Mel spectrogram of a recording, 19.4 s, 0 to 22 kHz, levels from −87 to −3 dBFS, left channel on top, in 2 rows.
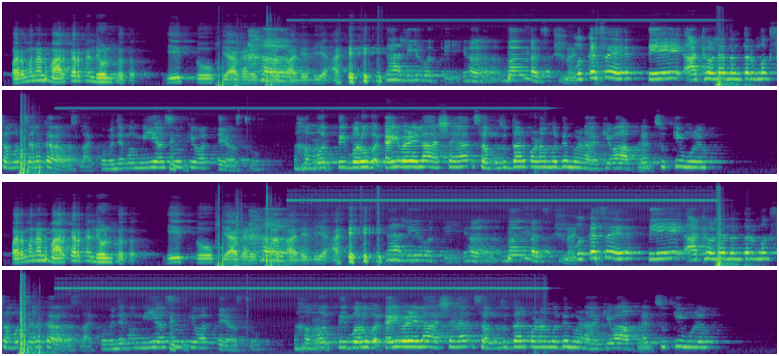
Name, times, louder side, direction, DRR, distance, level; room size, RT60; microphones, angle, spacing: voice 1, 0.1-1.7 2.0-4.8 6.5-6.6 7.0-7.2 11.8-11.9 13.4-13.8 17.6-17.8, equal, 5° right, 7 dB, 0.8 m, -22 dB
sound 1, 2.7-3.0 3.3-9.0 9.3-9.4 9.9-16.5, right 6 dB, 50° right, 1.4 m, -34 dB
voice 2, 3.0-3.7 4.8-12.9 13.3-18.5, left 2 dB, 70° left, 4 dB, 2.9 m, -23 dB
26.5 x 18.0 x 6.1 m, 0.63 s
head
